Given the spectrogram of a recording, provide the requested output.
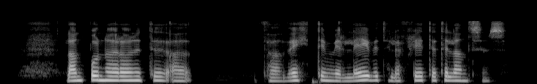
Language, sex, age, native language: Icelandic, female, 40-49, Icelandic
